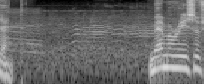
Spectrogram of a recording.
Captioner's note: baby crying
